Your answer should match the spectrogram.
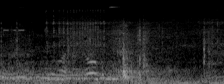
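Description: Low, steady rumble of wind and tyres from a mountain bike rolling along a paved road, with faint voices in the background.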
